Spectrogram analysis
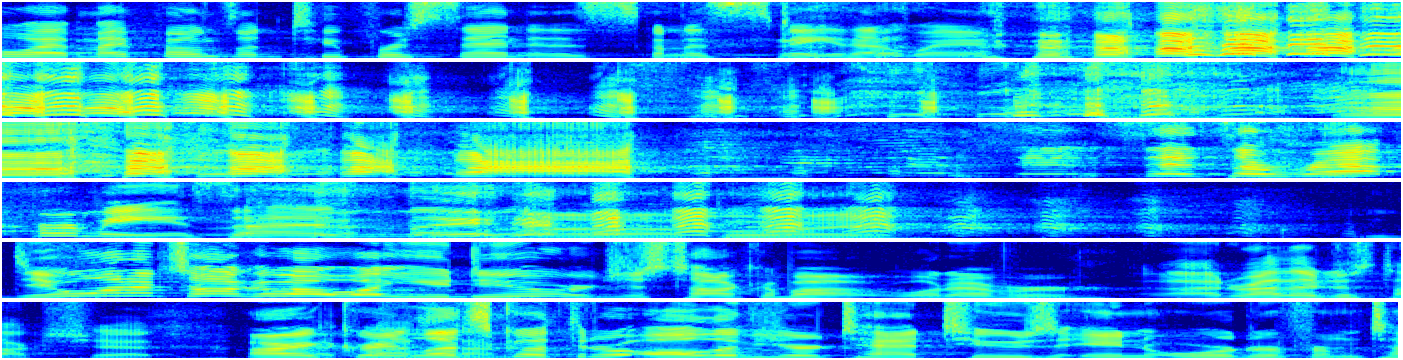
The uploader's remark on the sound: Live at The Wonderland Ballroom. The Wonderland Ballroom for venue Washington, D.C.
